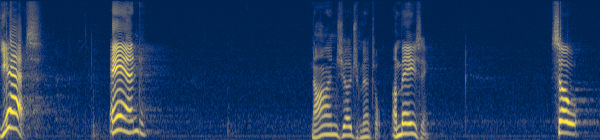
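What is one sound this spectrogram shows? An elderly man speaks slowly and with pauses into a microphone in an echoing room.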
